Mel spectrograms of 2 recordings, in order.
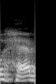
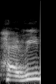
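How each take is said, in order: First: हैव ending on the v sound; silent final e. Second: हैवी with an ee on the end; wrong spelling pronunciation. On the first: Teacher giving the correct form, हैव with silent e. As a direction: say हैव as one syllable, no ee. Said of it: "इसको हैव बोलेंगे". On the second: Teacher warning against sounding the e, हैवी ending in ee. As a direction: voice the final e in हैवी as ee. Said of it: "ये हैवी नहीं बोलते इसको". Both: Shown as a demonstration.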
